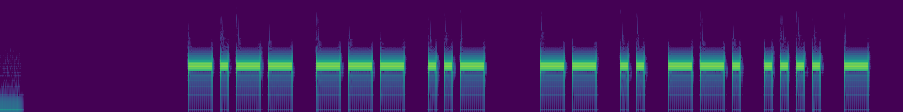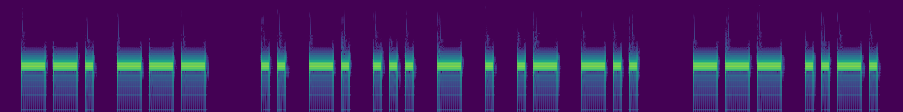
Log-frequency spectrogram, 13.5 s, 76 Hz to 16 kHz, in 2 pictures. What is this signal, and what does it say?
Morse code, heard as a keyed tone, about 21 wpm, 700 Hz. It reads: YOU MIGHT GO INSTEAD OF
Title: Sentences from Top 1000 Words - Review Part 4 - 20wpm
